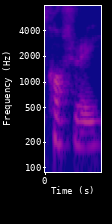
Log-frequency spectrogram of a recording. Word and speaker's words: Coterie: So yeah, we tend to say cotery in this country, but yeah, it's derives from a French word, so it's coty.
